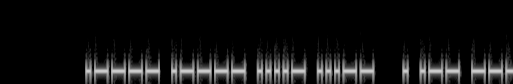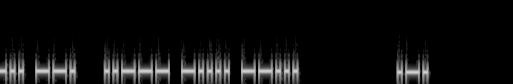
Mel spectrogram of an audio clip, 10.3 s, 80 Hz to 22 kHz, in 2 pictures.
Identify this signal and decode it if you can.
Morse code, heard as a keyed tone, about 28 wpm, 700 Hz. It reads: 1143 EW8G 267 R
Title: Worked All Europe DX Contest - QTC Exchange - 28wpm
